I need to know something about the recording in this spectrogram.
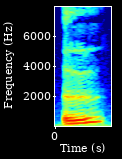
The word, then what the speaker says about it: eux: you get the sound remember, final X not pronounced, and then plural elle, elle. Okay, so let's see them one more time. Moi, toi, lui, elle, nous, vous, eux, elle.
